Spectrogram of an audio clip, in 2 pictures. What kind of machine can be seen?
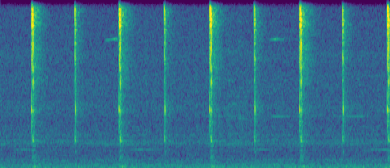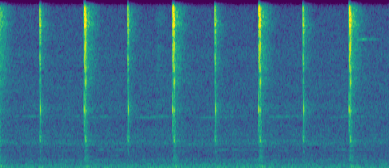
valve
